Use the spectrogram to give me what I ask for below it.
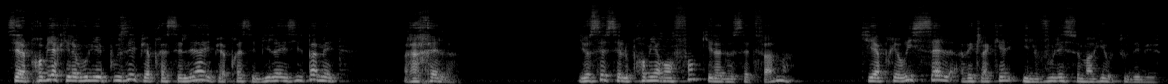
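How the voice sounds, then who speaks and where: Animated man lecturing as a rabbi. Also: fairly high pitch, fairly quick. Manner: animated, with sudden loud rises and soft drops; repeats and restarts phrases as he talks. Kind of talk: evening lecture to an audience.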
